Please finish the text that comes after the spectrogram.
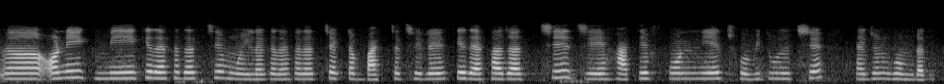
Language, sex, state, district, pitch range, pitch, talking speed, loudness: Bengali, female, West Bengal, North 24 Parganas, 250-275 Hz, 260 Hz, 125 wpm, -20 LUFS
